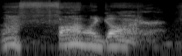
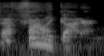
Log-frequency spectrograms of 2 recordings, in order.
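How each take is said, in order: First: Slow, drawn-out soft triumph; proud, savoring gloat. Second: Hushed, quick private triumph; proud gloating whisper. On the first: Boy proud after beating girl, slow savoring gloat. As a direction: stretch it out, relishing the win. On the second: Boy proud after beating girl, gloating whisper. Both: Acted. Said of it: "He's proud of me".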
